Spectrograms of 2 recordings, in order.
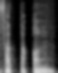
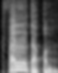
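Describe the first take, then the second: First: The l is merged into the following t. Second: The l is clearly pronounced before the t. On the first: The speaker calls it wrong. "jangan dikira lam syamsiyah sehingga nanti diidghamkan" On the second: The speaker calls it right. "Lamnya lam amr"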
